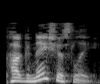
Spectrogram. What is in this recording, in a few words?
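"pugnaciously", British English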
